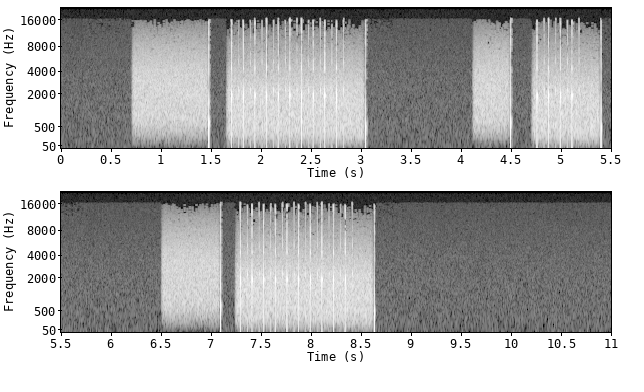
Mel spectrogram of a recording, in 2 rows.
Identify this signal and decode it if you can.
Pulse dialling, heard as a rotary dial, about 9 pulses a second. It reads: 0 4 0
